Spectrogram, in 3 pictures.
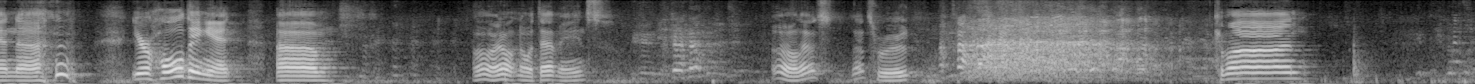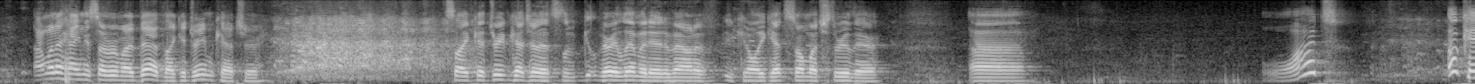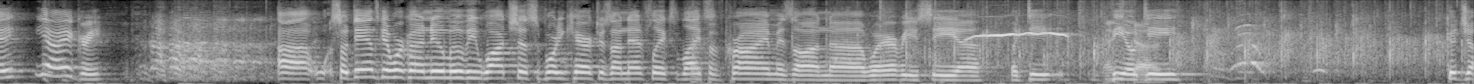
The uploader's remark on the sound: Live from the Gramercy Theatre in New York City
